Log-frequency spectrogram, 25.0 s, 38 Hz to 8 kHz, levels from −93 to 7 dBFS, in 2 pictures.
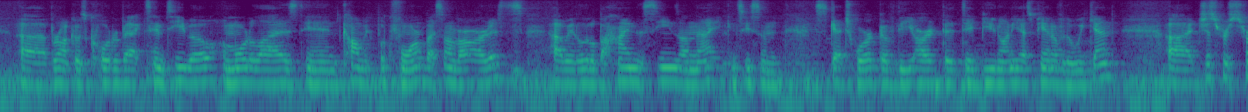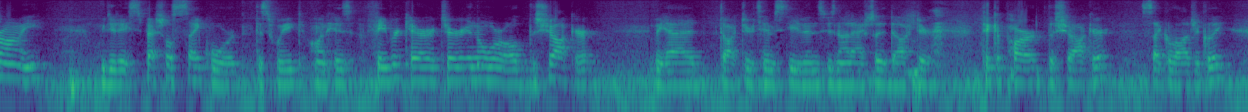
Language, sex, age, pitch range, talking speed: English, male, 30-49, 140-160 Hz, 185 wpm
